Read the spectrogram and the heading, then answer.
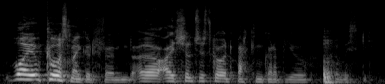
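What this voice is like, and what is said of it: Put-on accent, slipping. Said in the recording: “The accent has gone off rails at this point.”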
